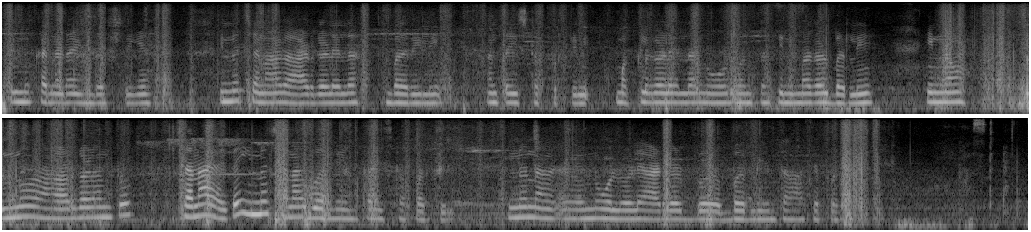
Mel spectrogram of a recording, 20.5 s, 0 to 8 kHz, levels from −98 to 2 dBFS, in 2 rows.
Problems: background sounds at intervals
